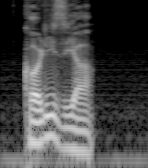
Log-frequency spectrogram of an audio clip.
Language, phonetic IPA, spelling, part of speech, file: Polish, [kɔˈlʲizʲja], kolizja, noun, Pl-kolizja.ogg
